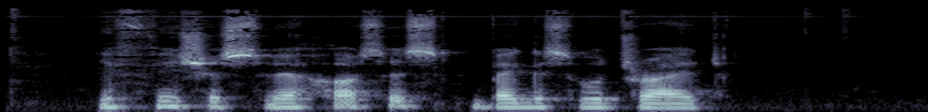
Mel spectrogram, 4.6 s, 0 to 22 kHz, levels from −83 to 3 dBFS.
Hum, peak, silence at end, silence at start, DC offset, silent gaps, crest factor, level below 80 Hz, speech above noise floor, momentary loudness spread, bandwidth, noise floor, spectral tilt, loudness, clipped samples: none; -6 dBFS; 1.05 s; 0.5 s; under 0.1%; none; 18 dB; -58 dBFS; 43 dB; 10 LU; 16.5 kHz; -66 dBFS; -4.5 dB/octave; -22 LUFS; under 0.1%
